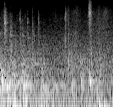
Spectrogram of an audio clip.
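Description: A pigeon cooing softly, a short low coo early on, with a few faint clicks or scuffs later.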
